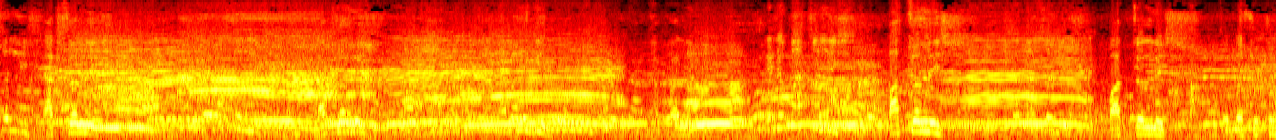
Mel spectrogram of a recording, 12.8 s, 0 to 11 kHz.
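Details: Sahiwal bull calves at Ambari cattle market in Tangail, Bangladesh, on Friday 25 August, mooing over one another almost continuously, with long drawn, wavering lows rising and falling amid steady market din.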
